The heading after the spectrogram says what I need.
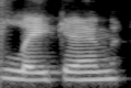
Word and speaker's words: Laekynn: so my name is laiken it rhymes with bacon so if you weren't sure how to pronounce my name just think of bacon and when i was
